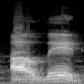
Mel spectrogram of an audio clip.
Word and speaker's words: עָבַד: எபர எழுத்துக்களில் நான் உச்சரிக்கிறேன் ஆயின் பேத் டாலத் உயிரெழுத்துக்களோடு உச்சரிக்க வேண்டும் என்று சொன்னால் ஆயின் காமட்ஸ் பேத் பெற்றா டாலத் அவேட் என்று சொல்லி சொல்லுவார்கள் நன்றாய் கவனியுங்கள் இந்த வார்த்தை வழக்குச்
